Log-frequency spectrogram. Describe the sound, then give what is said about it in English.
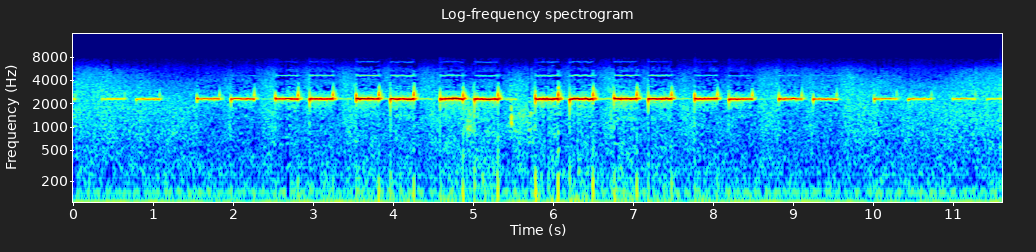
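A radio tracking receiver with a 20-mile range beeps steadily, a long run of evenly spaced, high-pitched electronic tones over a low, constant hum. The beeps are loud and regular, and no one speaks. “Outside the range of your receiver soon.”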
